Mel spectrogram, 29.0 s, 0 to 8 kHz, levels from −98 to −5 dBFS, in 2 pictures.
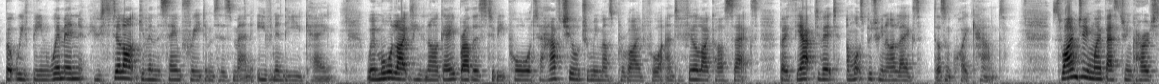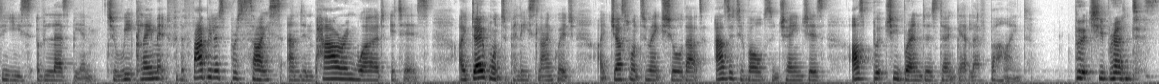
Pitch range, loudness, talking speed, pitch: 150-195 Hz, -20 LUFS, 215 wpm, 165 Hz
